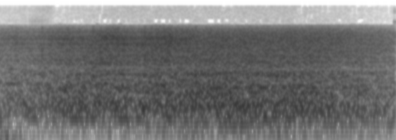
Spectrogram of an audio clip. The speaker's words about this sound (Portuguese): esses sons vêm das impressoras de dinheiro do Banco da Inglaterra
